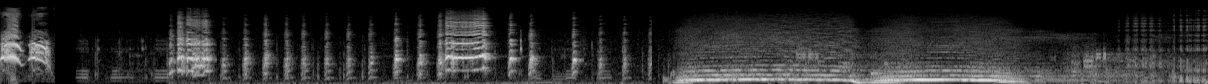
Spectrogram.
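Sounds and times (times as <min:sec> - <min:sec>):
chickens clucking: 0:00.0 - 0:06.7.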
